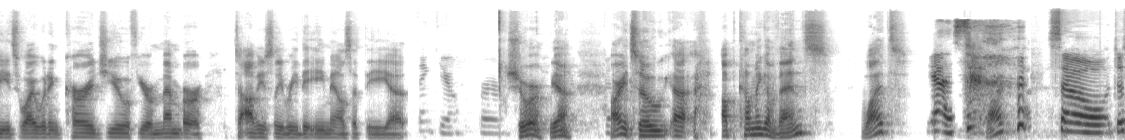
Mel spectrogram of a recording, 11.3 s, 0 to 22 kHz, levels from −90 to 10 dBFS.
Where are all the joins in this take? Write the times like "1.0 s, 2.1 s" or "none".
4.1 s, 10.3 s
